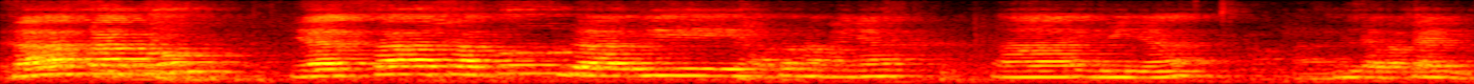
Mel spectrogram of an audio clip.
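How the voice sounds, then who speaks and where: A man giving an informal religious study talk in a mosque hall, often pausing to search for words and acting out the people in his stories. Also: sits high, distant mic, slight background noise. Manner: halting, searches for words mid-sentence; animated storytelling with acted-out quotes. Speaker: religious teacher. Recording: very echoey mosque hall, heard from afar.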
